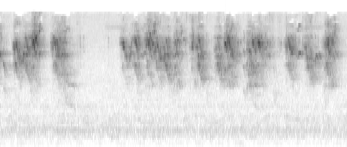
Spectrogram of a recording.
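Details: Sparrow calling in a rapid series of high, harsh chirps in bursts, with a short pause near one second, then steady chirping to the end; faint low background hum.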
